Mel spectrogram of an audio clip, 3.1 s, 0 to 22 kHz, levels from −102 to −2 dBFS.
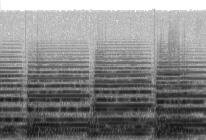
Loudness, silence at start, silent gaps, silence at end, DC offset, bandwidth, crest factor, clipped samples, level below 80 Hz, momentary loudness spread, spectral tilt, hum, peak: -12 LUFS; 0 s; none; 0 s; under 0.1%; 14.5 kHz; 12 dB; under 0.1%; -48 dBFS; 3 LU; -7.5 dB/octave; none; 0 dBFS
